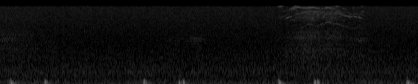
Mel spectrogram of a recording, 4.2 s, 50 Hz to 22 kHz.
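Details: ASMR roleplay heartbeat sleep aid: soft, low paired lub-dub heart thumps at about 45 to 50 beats a minute, steady and unhurried.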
